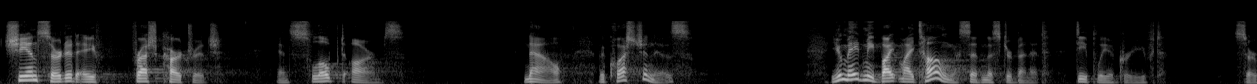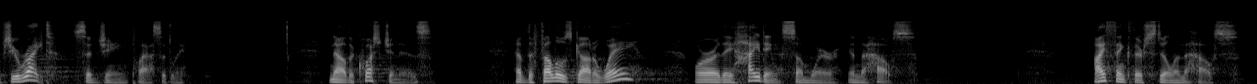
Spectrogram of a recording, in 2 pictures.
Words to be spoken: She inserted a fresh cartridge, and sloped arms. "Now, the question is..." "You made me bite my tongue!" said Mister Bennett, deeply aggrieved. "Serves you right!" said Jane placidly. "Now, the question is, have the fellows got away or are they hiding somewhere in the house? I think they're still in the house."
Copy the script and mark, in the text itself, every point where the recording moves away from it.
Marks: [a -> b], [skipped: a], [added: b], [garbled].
She inserted a fresh cartridge, and sloped arms. "Now, the question is..." "You made me bite my tongue!" said Mister Bennett, deeply aggrieved. "Serves you right!" said Jane placidly. "Now, the question is, have the fellows got away or are they hiding somewhere in the house? I think they're still in the house."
